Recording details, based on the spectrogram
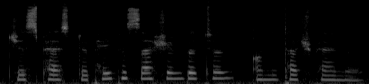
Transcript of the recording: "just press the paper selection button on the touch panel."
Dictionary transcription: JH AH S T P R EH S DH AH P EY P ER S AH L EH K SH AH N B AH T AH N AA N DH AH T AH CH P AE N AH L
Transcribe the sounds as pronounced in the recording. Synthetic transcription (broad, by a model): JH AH S P EH S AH P EY P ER S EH SH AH N B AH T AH N AA N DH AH T AH CH P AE N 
